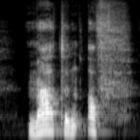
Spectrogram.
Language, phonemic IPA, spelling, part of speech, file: Dutch, /ˈmatə(n) ˈɑf/, maten af, verb, Nl-maten af.ogg
- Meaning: inflection of afmeten: 1. plural past indicative 2. plural past subjunctive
